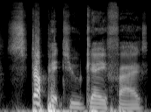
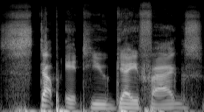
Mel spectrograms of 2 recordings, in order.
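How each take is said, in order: First: Hammed-up squeal at the start; mock shrieking girl. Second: Said in the usual way. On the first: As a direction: shriek the "Stop it" like a bratty teen girl.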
